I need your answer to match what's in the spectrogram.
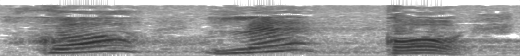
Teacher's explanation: القاف مفخمة وقبلها الخاء مفخمة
